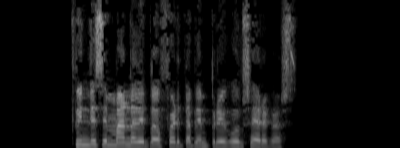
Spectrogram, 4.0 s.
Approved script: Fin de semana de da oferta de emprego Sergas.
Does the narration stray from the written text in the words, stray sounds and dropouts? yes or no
no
